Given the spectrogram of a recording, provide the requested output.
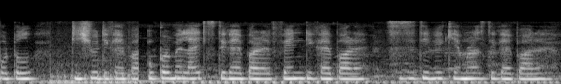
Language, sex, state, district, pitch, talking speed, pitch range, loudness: Hindi, female, Arunachal Pradesh, Papum Pare, 265 Hz, 245 wpm, 260-275 Hz, -13 LUFS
